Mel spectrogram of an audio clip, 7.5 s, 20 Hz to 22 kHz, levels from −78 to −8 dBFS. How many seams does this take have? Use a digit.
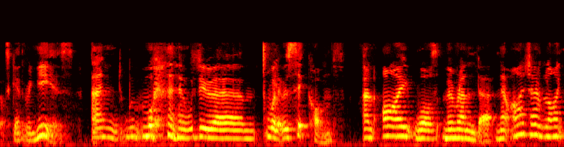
2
